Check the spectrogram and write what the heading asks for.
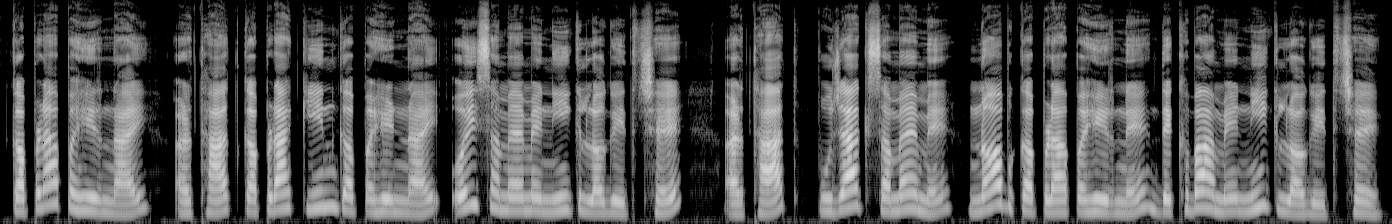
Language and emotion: Maithili, neutral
